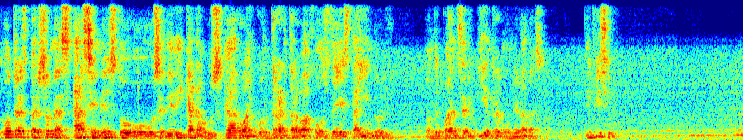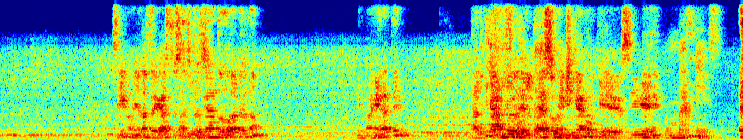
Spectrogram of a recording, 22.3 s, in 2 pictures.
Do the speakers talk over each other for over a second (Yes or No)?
Yes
